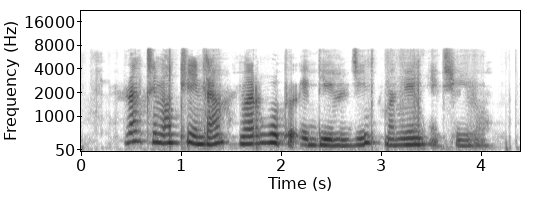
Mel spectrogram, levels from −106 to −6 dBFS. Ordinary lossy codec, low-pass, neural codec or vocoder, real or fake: none; 7.2 kHz; codec, 16 kHz in and 24 kHz out, 0.6 kbps, FireRedTTS-2 codec; fake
